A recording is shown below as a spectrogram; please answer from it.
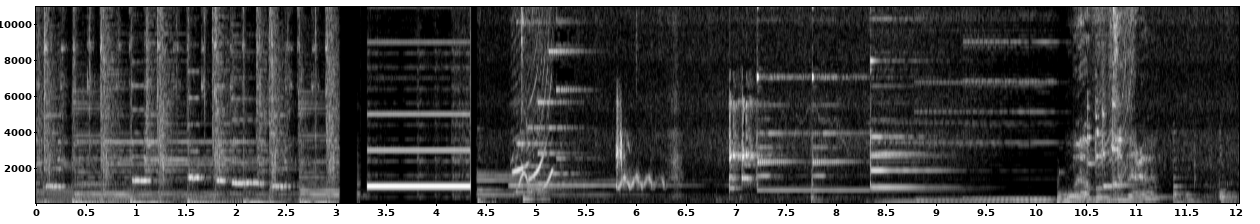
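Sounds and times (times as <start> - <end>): test tone beep: 3.2 - 6.5
playful music sting: 4.5 - 6.6.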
